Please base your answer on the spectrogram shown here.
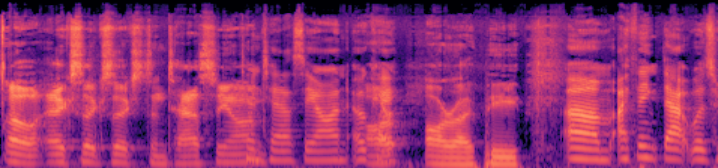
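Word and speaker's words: XXXTentacion: think it alludes to how do you say XX Tentacion? Oh, XXX Tentacion.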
